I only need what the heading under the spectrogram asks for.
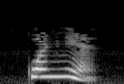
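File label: "观念", Mandarin Chinese; chinese flashcards; hsk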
